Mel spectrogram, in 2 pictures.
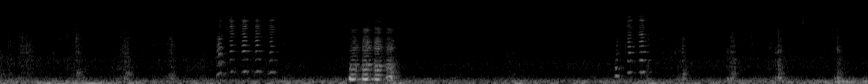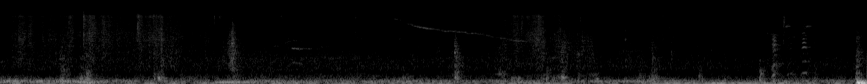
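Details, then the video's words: Joel, a goat kid less than an hour old, recorded by GoPro with his mother Penny nearby, utters three short, quavering bleats, the middle one loudest, amid rustling and a steady low hum. "4K Baby Goat - One Hour Sound and Video"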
